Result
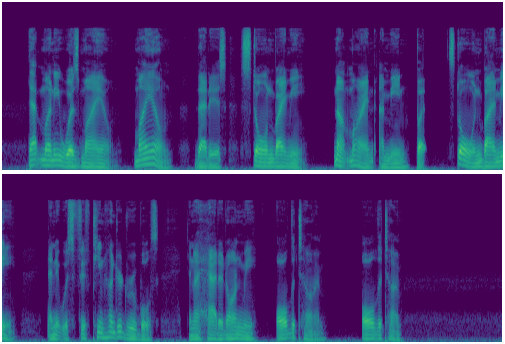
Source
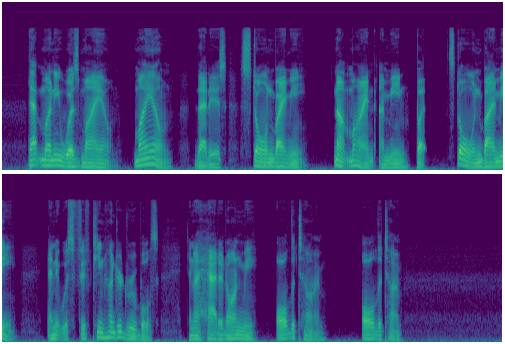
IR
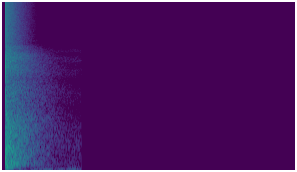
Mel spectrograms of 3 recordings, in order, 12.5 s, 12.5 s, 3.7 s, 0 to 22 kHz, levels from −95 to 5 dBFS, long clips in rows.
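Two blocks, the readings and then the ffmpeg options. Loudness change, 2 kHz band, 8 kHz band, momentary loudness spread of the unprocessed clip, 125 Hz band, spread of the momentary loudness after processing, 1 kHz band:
−3.5 dB, −10.0 dB, +5.0 dB, 12 LU, −4.5 dB, 13 LU, −8.0 dB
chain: -af "equalizer=frequency=125:width_type=o:width=1:gain=-6,equalizer=frequency=250:width_type=o:width=1:gain=-4,equalizer=frequency=500:width_type=o:width=1:gain=3,equalizer=frequency=1000:width_type=o:width=1:gain=-10,equalizer=frequency=2000:width_type=o:width=1:gain=-8,equalizer=frequency=4000:width_type=o:width=1:gain=-8,equalizer=frequency=8000:width_type=o:width=1:gain=9"

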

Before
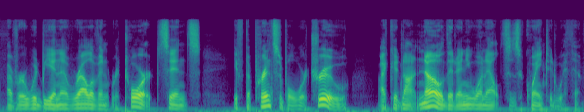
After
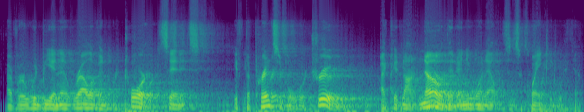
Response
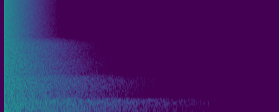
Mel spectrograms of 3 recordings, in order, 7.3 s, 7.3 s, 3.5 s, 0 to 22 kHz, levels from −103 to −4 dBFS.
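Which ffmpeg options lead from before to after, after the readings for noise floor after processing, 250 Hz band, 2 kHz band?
−45 dBFS, +3.5 dB, −1.5 dB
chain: -filter_complex "[0:a]lowshelf=frequency=260:gain=10,aecho=1:1:108|216|324:0.251|0.0728|0.0211,asplit=2[link_01][link_02];[1:a]atrim=start_sample=2205,asetrate=37044,aresample=44100[link_03];[link_02][link_03]afir=irnorm=-1:irlink=0,volume=-12.5dB[link_04];[link_01][link_04]amix=inputs=2:normalize=0,aeval=exprs='sgn(val(0))*max(abs(val(0))-0.00794,0)':channel_layout=same,volume=-3.5dB"

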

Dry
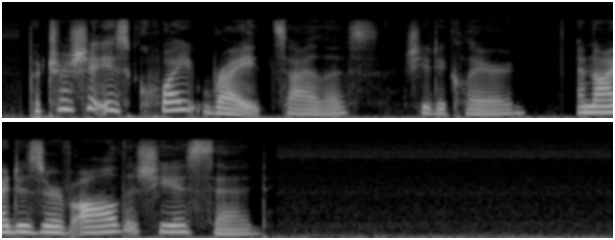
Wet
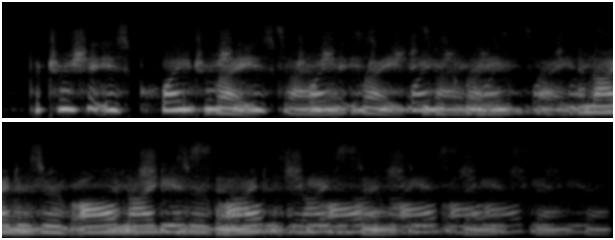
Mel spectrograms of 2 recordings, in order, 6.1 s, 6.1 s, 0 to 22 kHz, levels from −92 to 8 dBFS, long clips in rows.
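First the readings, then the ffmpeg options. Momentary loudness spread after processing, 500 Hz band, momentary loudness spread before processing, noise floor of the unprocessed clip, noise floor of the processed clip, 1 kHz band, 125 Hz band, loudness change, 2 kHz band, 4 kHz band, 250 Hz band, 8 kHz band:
13 LU, −15.0 dB, 13 LU, −60 dBFS, −66 dBFS, −7.5 dB, −17.5 dB, −9.5 dB, −14.0 dB, −18.5 dB, −4.0 dB, below −25 dB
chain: -filter_complex "[0:a]highpass=frequency=160:poles=1,asplit=2[link_01][link_02];[link_02]acrusher=bits=5:mix=0:aa=0.000001,volume=-7dB[link_03];[link_01][link_03]amix=inputs=2:normalize=0,asplit=3[link_04][link_05][link_06];[link_04]bandpass=frequency=300:width_type=q:width=8,volume=0dB[link_07];[link_05]bandpass=frequency=870:width_type=q:width=8,volume=-6dB[link_08];[link_06]bandpass=frequency=2240:width_type=q:width=8,volume=-9dB[link_09];[link_07][link_08][link_09]amix=inputs=3:normalize=0,aecho=1:1:730|1241|1599|1849|2024:0.631|0.398|0.251|0.158|0.1,volume=-2dB"

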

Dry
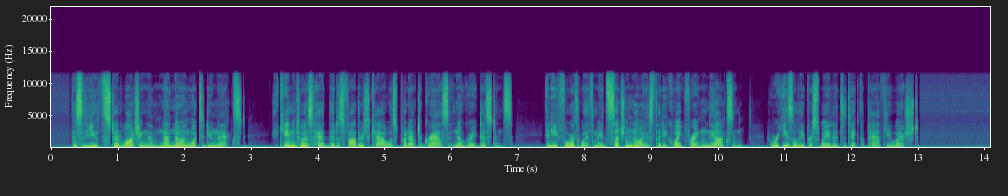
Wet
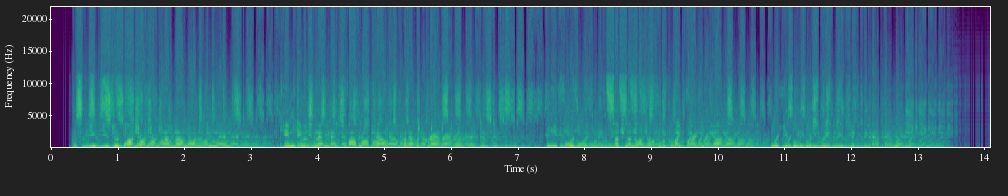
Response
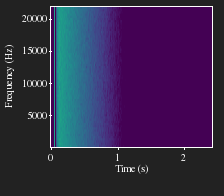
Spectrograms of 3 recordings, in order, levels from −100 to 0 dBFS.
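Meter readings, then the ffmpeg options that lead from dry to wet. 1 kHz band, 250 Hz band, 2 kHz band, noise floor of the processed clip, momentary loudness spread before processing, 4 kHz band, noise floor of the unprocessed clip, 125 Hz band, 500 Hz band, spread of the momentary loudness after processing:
−0.5 dB, −4.0 dB, −2.5 dB, −55 dBFS, 10 LU, −0.5 dB, −51 dBFS, −17.5 dB, −2.5 dB, 9 LU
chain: -af "afftfilt=real='hypot(re,im)*cos(PI*b)':imag='0':win_size=512:overlap=0.75,aecho=1:1:190|351.5|488.8|605.5|704.6:0.631|0.398|0.251|0.158|0.1,acrusher=bits=5:mix=0:aa=0.5"

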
